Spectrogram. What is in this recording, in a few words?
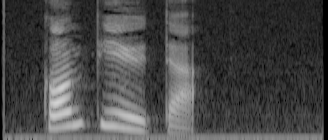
"computer", Japanese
